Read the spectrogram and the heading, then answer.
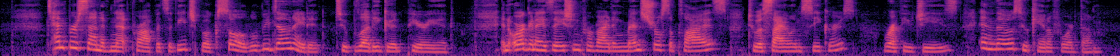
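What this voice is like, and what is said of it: Serious put-on reading voice. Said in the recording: “That's like my serious white girl voice.”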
